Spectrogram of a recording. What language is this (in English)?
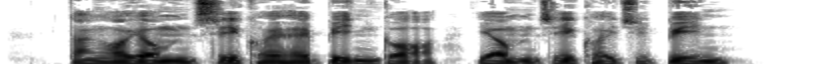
Cantonese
